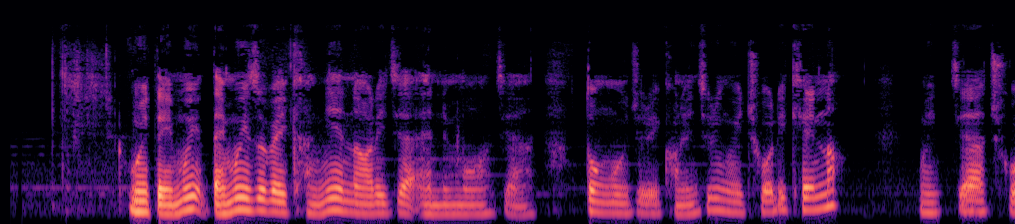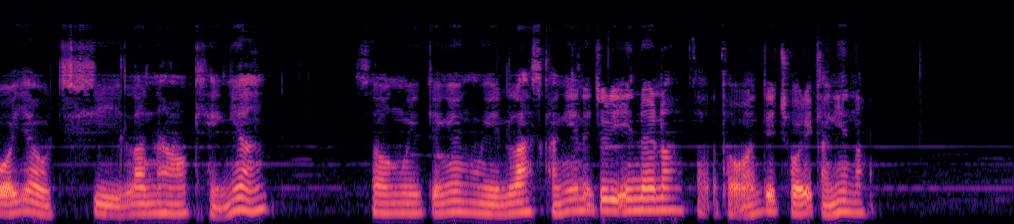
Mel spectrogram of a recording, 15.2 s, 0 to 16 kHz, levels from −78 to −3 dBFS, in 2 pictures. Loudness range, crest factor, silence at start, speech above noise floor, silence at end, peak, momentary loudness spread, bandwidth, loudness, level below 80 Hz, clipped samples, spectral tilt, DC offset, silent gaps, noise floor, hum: 6 LU; 22 dB; 0.45 s; 36 dB; 1.1 s; -2 dBFS; 14 LU; 11.5 kHz; -25 LUFS; -64 dBFS; under 0.1%; -6.5 dB/octave; under 0.1%; none; -60 dBFS; none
